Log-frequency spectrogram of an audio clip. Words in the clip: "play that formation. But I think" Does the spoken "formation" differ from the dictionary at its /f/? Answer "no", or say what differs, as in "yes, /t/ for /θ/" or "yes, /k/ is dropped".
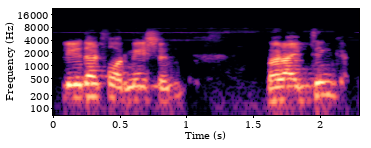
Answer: no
